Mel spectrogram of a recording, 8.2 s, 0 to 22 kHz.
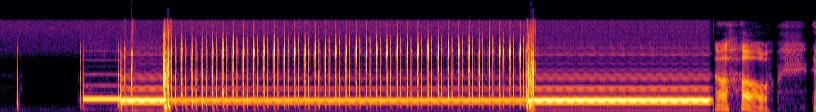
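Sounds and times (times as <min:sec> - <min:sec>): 
pulsing telephone tone bursts: 0:00.8 - 0:07.1
telephone no-test clicks recorded over long distance: 0:01.2 - 0:05.4
speech: 0:07.4 - 0:08.1.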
